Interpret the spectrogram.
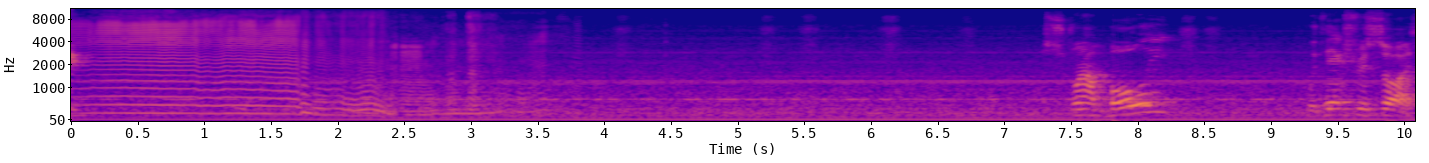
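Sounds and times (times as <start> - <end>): man drawing out a word: 0.0 - 3.8
steady hum: 0.0 - 10.0.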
